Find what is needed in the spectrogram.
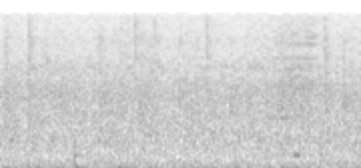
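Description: Faint, steady hiss of background noise with no distinct sound standing out.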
